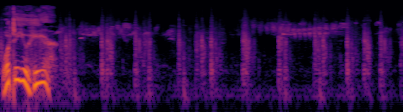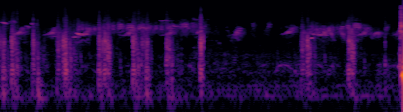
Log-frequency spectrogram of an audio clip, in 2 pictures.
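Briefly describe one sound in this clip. Footsteps patter steadily on a dirt path.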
